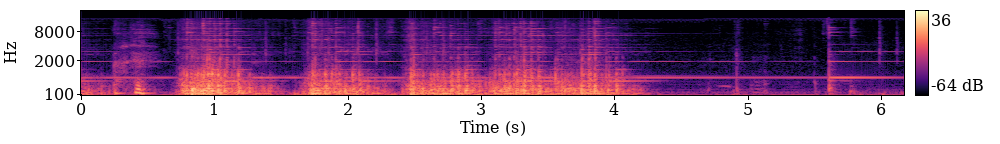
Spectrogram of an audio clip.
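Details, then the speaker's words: Removed truck water pump spun by hand gives four rough, gritty grinding bursts from worn-out bearings; owner replaced it himself. "here is that thing and that's how bad that things sound and so yeah the bearings were going out of it"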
